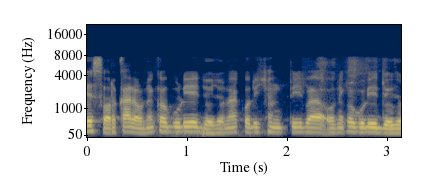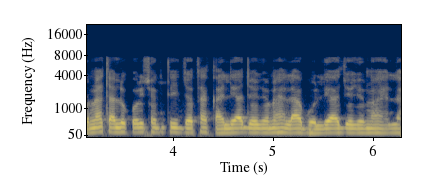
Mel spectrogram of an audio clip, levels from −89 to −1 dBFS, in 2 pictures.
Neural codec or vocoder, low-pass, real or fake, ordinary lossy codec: codec, 16 kHz, 6 kbps, DAC; none; fake; none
